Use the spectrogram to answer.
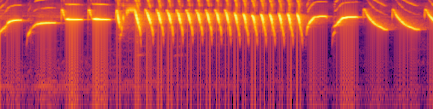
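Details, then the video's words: Canary song for morning training: two rising whistles and steady high notes, then a fast rattling roll of about twenty syllables, ending in falling whistles. "Your Canary Will Sing Immediately - Canary's Sound Training Every Morning"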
